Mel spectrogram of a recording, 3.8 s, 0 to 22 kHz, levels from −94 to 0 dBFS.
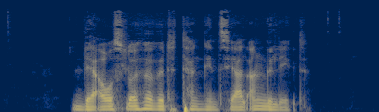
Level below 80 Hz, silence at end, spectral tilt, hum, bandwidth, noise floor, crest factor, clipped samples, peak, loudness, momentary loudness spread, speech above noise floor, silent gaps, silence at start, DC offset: -44 dBFS; 0.9 s; -7 dB/octave; none; 15 kHz; -80 dBFS; 20 dB; under 0.1%; -8 dBFS; -28 LUFS; 8 LU; 54 dB; none; 0.7 s; under 0.1%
